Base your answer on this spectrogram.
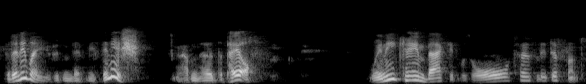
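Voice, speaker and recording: A man's voice: mid-range voice, wildly swooping pitch, fast, slightly rough, highs cut off. An actor playing a wry, articulate middle-aged English newspaper editor in a 1980 British radio soap, drily teasing as he talks. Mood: wry, satisfied. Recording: thin, band-limited old radio recording.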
